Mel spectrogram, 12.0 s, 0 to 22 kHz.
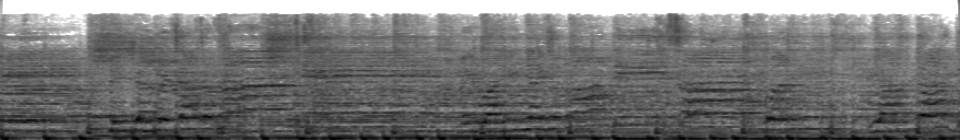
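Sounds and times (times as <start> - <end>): live pop song with band: 0.0 - 12.0.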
